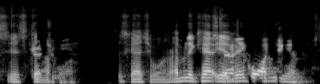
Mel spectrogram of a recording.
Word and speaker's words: Saskatchewan: You did good by actually pronouncing it correctly. No, it's Saskatchewan. I've been to Sasquatchian.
